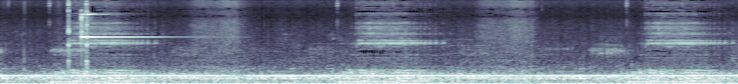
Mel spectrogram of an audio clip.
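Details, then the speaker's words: LG double-door fridge, compressor at the rear after the auto cut-out: a steady low hum keeps cycling without the compressor ever starting, and ice is melting. Start relay or overload protector suspected faulty. "এই যে গোঁ গোঁ করে একটা আওয়াজ হচ্ছে, অর্থাৎ কম্প্রেসারটা start নিতে পারছে না আপনার।"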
